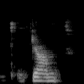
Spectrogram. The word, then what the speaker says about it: jumped: jumped is jump no remember jumped jumped okay jumped like help helped like stop stopped okay okay we remember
